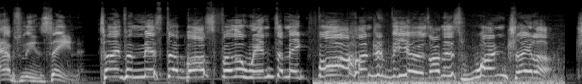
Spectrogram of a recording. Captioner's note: screaming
